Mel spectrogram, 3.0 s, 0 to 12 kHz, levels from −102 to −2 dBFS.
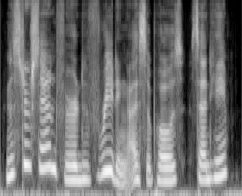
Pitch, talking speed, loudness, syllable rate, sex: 250 Hz, 160 wpm, -16 LUFS, 4.9 syllables/s, female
